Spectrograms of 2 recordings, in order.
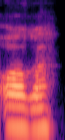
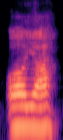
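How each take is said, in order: First: The middle sound is a hard G. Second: The middle sound is a Y. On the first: "it should be Olga in English" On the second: "Olya is how you pronounce your name"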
